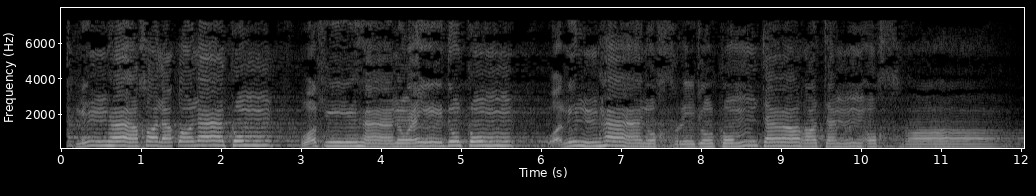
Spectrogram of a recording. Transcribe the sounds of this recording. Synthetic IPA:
mɪnhaːxɑlɑqnaːkʊm | wafiːɦaːnʊʕiːd̪ʊkʊm | wa̰mɪnɦaːnʊxɾɪd͡ʒʊkʊmt̪ɑːɾˤɑʔʊx | ɾˤɑː

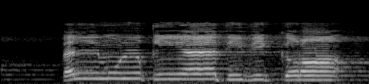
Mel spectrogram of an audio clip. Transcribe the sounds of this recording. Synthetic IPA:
falmʊlqɨjaːt̪ɪðɪkɾɑː

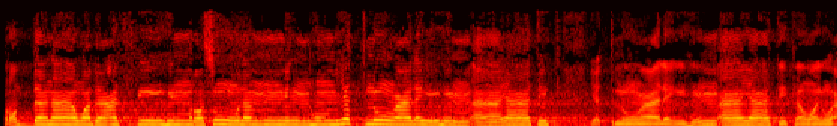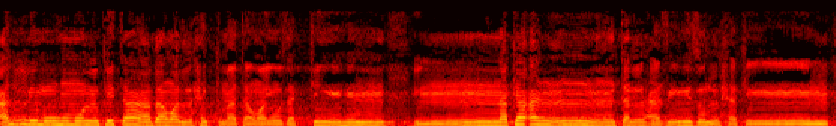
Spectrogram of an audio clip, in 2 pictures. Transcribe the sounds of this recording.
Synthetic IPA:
ɾˤɑbːanaːwabaʕaθfiːɦɪmɾˤɑsuːlanmɪnɦʊmjat̪luːʕalajhɪmʔaːjaːt̪ɪk | ja̰t̪luːʕalajɦɪmʔaːjaːt̪ɪkawajʊʕalːɪmʊhʊmʊlkɪt̪aːbawalħɪkmawajʊzakːiːɦɪm | ʔɪnː | akaʔan | t̪alʕaziːzlħakiːm

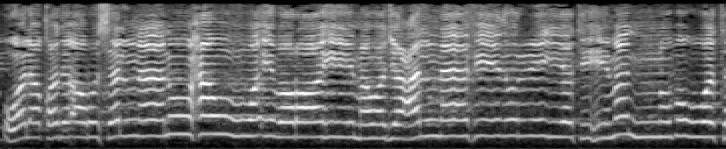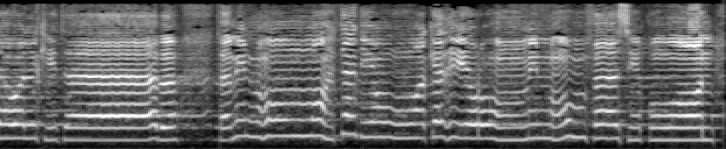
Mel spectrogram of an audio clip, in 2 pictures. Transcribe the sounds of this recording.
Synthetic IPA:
walɑqɑd̪ʔɑɾˤsalnaːnuːħanwaʔɪbɾaːhiːmawad͡ʒaʕalnaːfiːðʊrːɪjːat̪ɪhɪmanːʊbʊwːat̪walkɪt̪aːb | famɪnhʊmːʊht̪ad̪ɪwakaθiːɾʊmɪnhʊmfaːsɪquːn

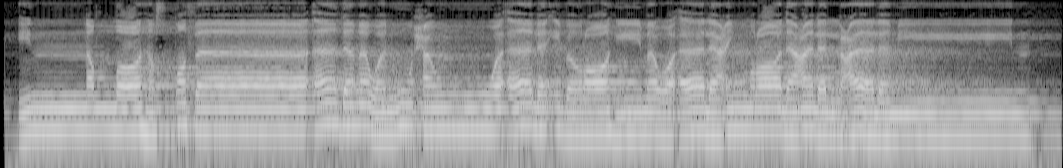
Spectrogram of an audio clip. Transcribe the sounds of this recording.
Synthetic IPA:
ʔɪnːalˤːɑːɦɑst̪ˤɑfaː | ʔaːd̪amawanuːħan | waʔaːlaʔɪbɾˤɑːɦiːmawaʔaːlaʕɪmɾɑːnaʕalaːlʕaːlamiː | n

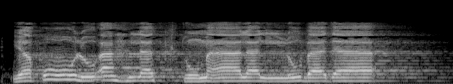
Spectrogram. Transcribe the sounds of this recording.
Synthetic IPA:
jɑquːlʊʔaɦlakt̪ʊmaːlalːʊbad̪aːʔ

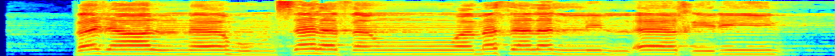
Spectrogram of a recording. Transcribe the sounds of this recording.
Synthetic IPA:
fad͡ʒaʕalnaːɦʊmsalafanwamaθalanlɪlʔaːxɪɾiːn

